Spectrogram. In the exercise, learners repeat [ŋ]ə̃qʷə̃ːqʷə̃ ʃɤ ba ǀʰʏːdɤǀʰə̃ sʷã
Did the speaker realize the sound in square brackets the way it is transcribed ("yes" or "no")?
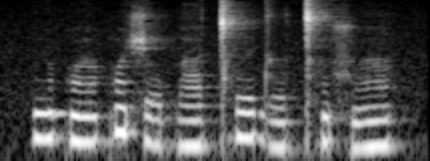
yes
